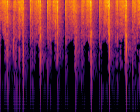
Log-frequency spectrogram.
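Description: Crisp, rapid riffling of tarot cards being shuffled, repeated in quick bursts with a steady papery rhythm, close and clear with no talking.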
